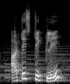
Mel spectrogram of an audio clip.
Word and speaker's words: artistically: Artistically. আর্টিস্টিকলি, শৈল্পিকভাবে। আর্টিস্টিকলি, শৈল্পিকভাবে। এখানে mark করা এ লেটারটি হচ্ছে সাইলেন্ট লেটার।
